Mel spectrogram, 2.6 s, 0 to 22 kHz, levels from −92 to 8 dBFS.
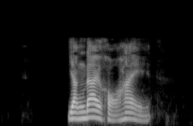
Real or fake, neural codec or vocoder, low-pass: fake; codec, 16 kHz, 4.8 kbps, FACodec; 7.2 kHz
